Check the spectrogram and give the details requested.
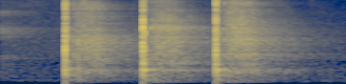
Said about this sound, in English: The picture here is of a judge knocking. How do you think a judge knocks?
